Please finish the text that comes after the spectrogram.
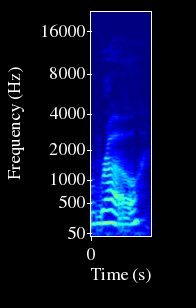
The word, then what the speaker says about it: rho: charge now we use the symbol row which is spelled rho but is written row like that um to denote a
